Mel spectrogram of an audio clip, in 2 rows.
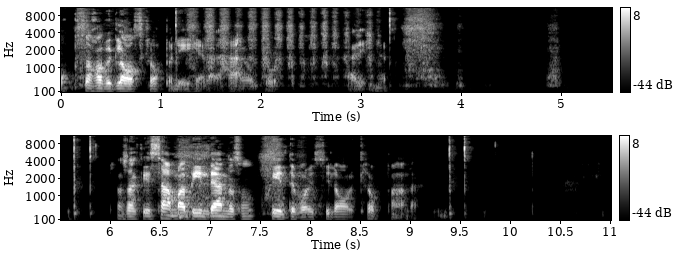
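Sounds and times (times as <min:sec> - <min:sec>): computer mouse clicks: 0:05.6 - 0:05.9, 0:09.4 - 0:09.7.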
